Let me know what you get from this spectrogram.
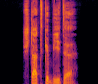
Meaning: nominative/accusative/genitive plural of Stadtgebiet
- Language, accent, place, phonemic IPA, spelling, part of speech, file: German, Germany, Berlin, /ˈʃtatɡəˌbiːtə/, Stadtgebiete, noun, De-Stadtgebiete.ogg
